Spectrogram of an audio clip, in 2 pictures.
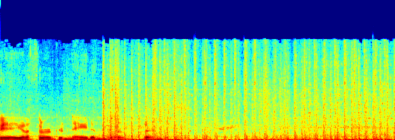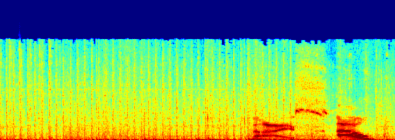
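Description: Gunfire rattles steadily in a game.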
